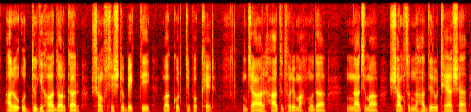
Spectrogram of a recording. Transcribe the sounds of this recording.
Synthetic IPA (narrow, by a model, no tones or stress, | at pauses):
aɾoʔud̪ːoɡiɦɔad̪ɔɾkaɾ | ʃɔŋsliʃʈobek̚t̪i | bakoɾt̪ɾipokʰːeɾ | d͡ʑãɾhãt̪d̪ʱoɾemahmud̪a | nad͡ʑma | ʃamsod̪naɦad̪eɾuʈʰeaʃa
